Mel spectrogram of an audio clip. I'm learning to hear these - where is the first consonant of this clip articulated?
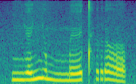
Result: palate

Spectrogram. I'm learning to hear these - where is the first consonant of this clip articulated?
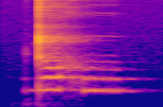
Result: retroflex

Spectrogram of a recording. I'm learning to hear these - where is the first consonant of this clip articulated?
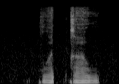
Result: velum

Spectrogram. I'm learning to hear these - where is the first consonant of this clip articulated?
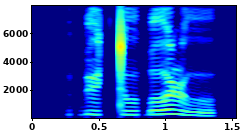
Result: lips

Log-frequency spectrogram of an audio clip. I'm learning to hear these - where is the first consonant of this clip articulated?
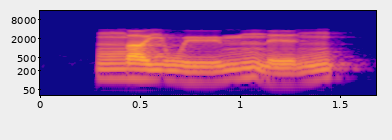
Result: velum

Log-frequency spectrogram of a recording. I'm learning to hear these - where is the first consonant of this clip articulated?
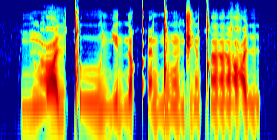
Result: palate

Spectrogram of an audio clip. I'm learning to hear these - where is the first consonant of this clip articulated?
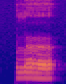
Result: tongue tip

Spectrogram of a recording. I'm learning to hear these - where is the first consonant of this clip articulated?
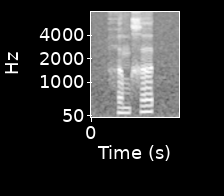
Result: throat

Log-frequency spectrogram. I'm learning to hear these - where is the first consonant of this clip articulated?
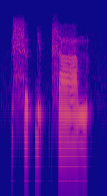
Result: tongue tip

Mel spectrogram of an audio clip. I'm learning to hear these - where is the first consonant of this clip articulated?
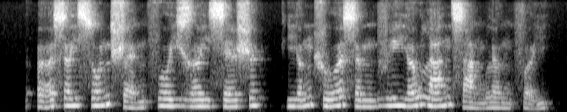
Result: throat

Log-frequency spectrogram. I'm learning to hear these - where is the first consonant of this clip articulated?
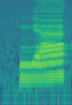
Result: lips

